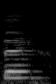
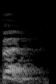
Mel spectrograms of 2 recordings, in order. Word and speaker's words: 奔: You can pronounce it as ben or ben. Ben is 奔跑, like running. Ben is 投奔, which means seek refuge.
